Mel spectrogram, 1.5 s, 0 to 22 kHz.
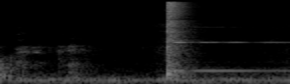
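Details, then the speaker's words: Rinne hearing test in a head-to-toe assessment: a sharp strike, then a steady, fading high pure tone from a tuning fork placed behind, then in front of, the ear; ratio 2-to-1, a normal finding. "I'm going to strike the tuning fork. I'm going to place it behind your ear when you can no longer hear."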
